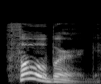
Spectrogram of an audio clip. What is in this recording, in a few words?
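"faubourg", British English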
